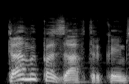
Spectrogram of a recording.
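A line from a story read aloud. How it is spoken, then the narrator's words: Sad. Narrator (Russian): сказал грустно Костя Малинин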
